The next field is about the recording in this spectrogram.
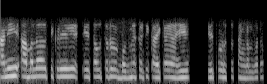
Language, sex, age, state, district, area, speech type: Marathi, female, 18-30, Maharashtra, Thane, rural, conversation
